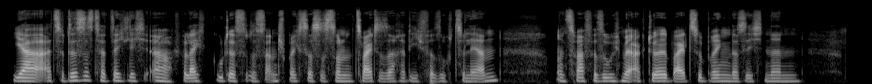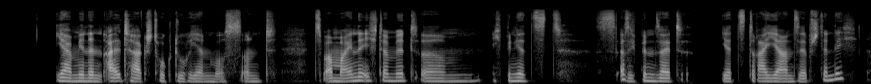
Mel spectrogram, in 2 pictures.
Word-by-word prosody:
Ja, 155 -1 +8
also, 155 - +2
das 180 +2 +4
ist 195 -2 +2
tatsächlich 165 -1 -3
ah, 160 -4 +1
vielleicht 145 +2 -1
gut, 165 0 -3
dass 160 -2 +3
du - - -5
das 145 0 0
ansprichst. 150 0 0
Das 150 - +6
ist 145 -2 +5
so - - +2
'ne 145 -1 -6
2. 145 -1 +5
Sache, 140 +2 -5
die - - -10
ich 140 - -5
versuche 150 -1 -8
zu - - +1
lernen. 145 +7 -1 0.6
Und 155 -2 -3
zwar 155 +2 +4
versuche 155 0 -3
ich 155 - -6
mir 150 - +6
aktuell 155 +1 +3
beizubringen, 150 +1 +2
dass 145 -1 0
ich 140 -1 -1
'nen 145 0 -7 1.3
ja, 160 -2 +3
mir 150 +1 -1
'nen 145 -2 0
Alltag 150 -2 +3
strukturieren 140 -2 -2
muss. 125 - -1
Und 135 0 -6 0.4
zwar - - +1
meine 150 +5 0
ich 170 - 0
damit, 170 0 -2
ähm, 145 +3 -7
ich 165 - -7
bin 165 - -6
jetzt, 160 -2 -2 0.3
s - - -3
also, - - -1
ich - - -14
bin 160 -1 -4
seit 145 -2 0 0.3
jetzt 140 -1 -1
3 145 0 0
Jahren 140 -1 0
selbstständig 195 - -3
150 Hz, 195 wpm, -26 LUFS, 145-160 Hz, 1.3 s, Ja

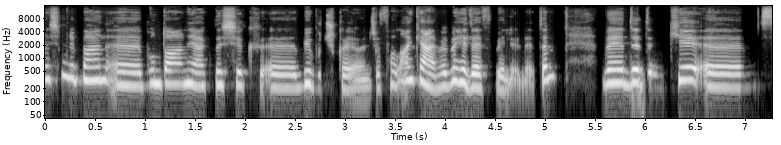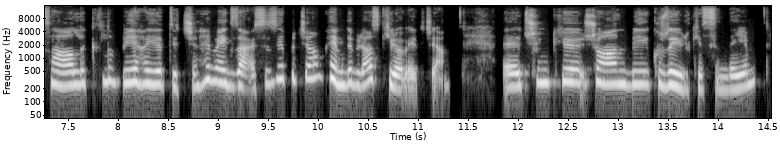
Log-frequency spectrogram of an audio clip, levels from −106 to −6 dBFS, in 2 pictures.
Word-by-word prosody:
Ya, 330 - 0
şimdi 350 +2 -1
ben, 315 0 +4
eee, 240 -5 0
bundan 260 -1 +1
yaklaşık, 240 -1 0 0.2
eee, 210 -1 0
1,5 220 -3 -3
ay 195 - +2
önce 110 - -5
falan 255 +5 0
kendime 230 -8 +4
bir 300 - +3
hedef 220 -6 +4
belirledim 315 - -2 0.5
ve 270 -1 +4
dedim 280 - +4
ki, 315 - -2
eee, 220 -9 +2 0.2
sağlıklı 250 +4 0
bir 280 +1 +3
hayat 255 -2 0
için 220 +1 -3
hem 300 +4 -1
egzersiz 245 0 0
yapacağım 340 +1 -2
hem 300 -9 +3
de 275 - -1
biraz 260 +7 0
kilo 225 -10 +1
vereceğim. - - -5 0.6
Eee, 220 +1 +2
çünkü 275 +2 0
şu 280 +2 +1
an 255 -1 +1
bir 255 0 -2
kuzey 245 -2 +3
ülkesindeyim 200 +3 -2
255 Hz, 155 wpm, -22 LUFS, 225-285 Hz, 0.6 s, ben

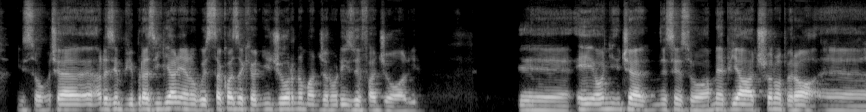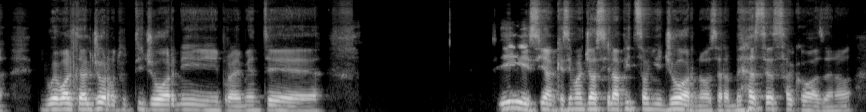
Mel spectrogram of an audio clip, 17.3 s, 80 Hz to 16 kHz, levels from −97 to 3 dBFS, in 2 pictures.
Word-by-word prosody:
insomm 125 0 -6
cioè, 135 - 0
ad 140 +1 +4
esempio 150 -1 -2
i - - -5
brasiliani 155 +2 +3
hanno 145 -2 -1
questa 135 -1 +1
cosa 155 -1 +3
che - - -2
ogni 145 +2 -6
giorno 155 +1 +2
mangiano 135 -2 -3
riso 130 -1 -3
e - - -1
fagioli 110 -3 -3 1.0
e 120 -2 -4
e 145 0 0
ogni 150 +1 -2
cioè, 140 -5 +4
nel 140 +1 -9
senso, 125 -5 -1
a - - -5
me 145 -1 -2
piacciono, 145 +1 +2
però, 130 -1 +2
ehm, 115 -2 -9 0.3
2 145 +2 +3
volte 150 0 +5
al 145 0 +3
giorno 155 -3 +3
tutti 130 +2 -18
i - - -8
giorni 135 -3 0
probabilmente 115 -2 -3 1.7
Sì, 165 -2 +1
sì. 160 - -2
Anche 140 -2 -1
se 150 - -3
mangiassi 150 0 +2
la 150 -2 +5
pizza 155 -1 -3
ogni 145 -2 -5
giorno 125 -5 +3
sarebbe 120 +2 -5
la 165 - +4
stessa 160 -2 -1
cosa, 110 -4 -5
no? 115 +3 -10
135 Hz, 170 wpm, -23 LUFS, 125-150 Hz, 1.7 s, volte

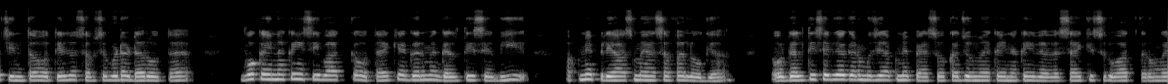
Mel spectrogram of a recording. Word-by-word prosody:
चिंता 190 -3 -1
होती 190 0 0
है, 195 - +2
जो 210 - 0
सबसे 185 -1 -4
बड़ा 195 +1 +2
डर 180 -1 +2
होता 180 -1 -1
है, 190 +1 -5 0.5
वो 235 +3 +5
कहीं 240 -1 +3
न 230 - +2
कहीं 250 0 +3
इसी 235 -2 0
बात 210 -1 -1
का 215 - -1
होता 185 -2 -3
है 185 - -1
कि 210 +4 -3
अगर 200 -1 +1
मैं 210 -2 -1
गलती 180 +3 +1
से 185 -3 -1
भी 190 +4 -1 0.5
अपने 220 +4 +1
प्रयास 185 -1 +2
में 200 -1 +2
असफल 190 0 -1
हो 165 - +1
गया 160 +1 -4 0.5
और 175 - +4
गलती 195 +4 +3
से 220 0 +4
भी 225 - +4
अगर 220 -1 +4
मुझे 205 0 +1
अपने 200 0 0
पैसों 175 +1 -3
का 185 0 -2
जो 185 0 +2
मैं 185 0 0
कहीं 185 0 -1
न 180 - -2
कहीं 185 -1 +1
व्यवसाय 175 +1 -2
की 190 +2 -6
शुरुआत 180 -1 -2
करूँगा 175 +2 -3
190 Hz, 245 wpm, -23 LUFS, 180-205 Hz, 0.5 s, वो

